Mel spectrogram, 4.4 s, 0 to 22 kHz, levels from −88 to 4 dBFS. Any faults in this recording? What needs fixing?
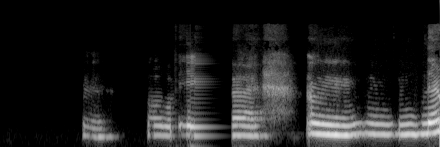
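Repeated packet loss (robotic sound) from 1.69 to 1.97 s: five short holes, the longest 24 ms, are patched by repeating the last sound. About a third of the stretch turns choppy. A larger jitter buffer and forward error correction would prevent it.

From 1.97 to 2.35 s the sound is stretched into a fading buzz, then about 70 ms of near-silence before it resumes with material missing. This is likely a long network dropout. Redundant transmission or a more stable network path would prevent it.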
